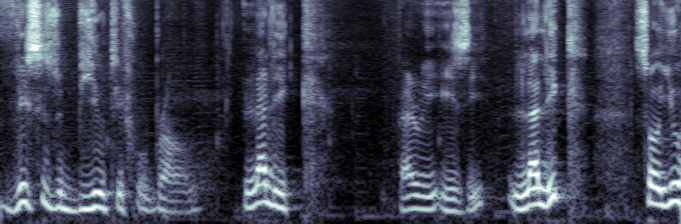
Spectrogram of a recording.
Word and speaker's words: Lalique: a little bit of perfume very easy to pronounce la lique so let me do it quickly for you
